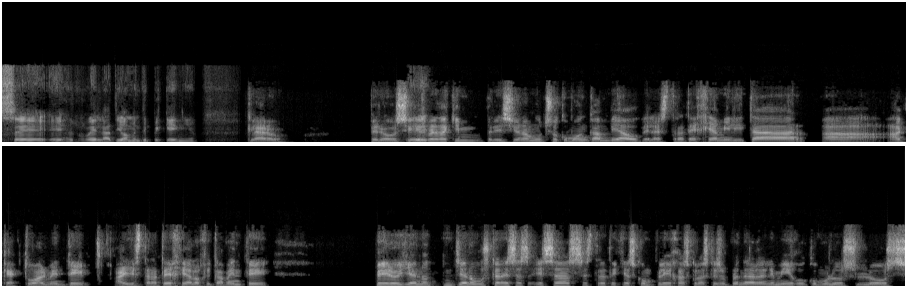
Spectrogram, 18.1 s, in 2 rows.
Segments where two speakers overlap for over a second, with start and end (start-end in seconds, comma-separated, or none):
none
